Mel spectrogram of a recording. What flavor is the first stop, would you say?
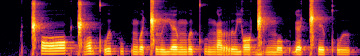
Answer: click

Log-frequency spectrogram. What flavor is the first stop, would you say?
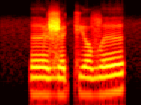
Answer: plain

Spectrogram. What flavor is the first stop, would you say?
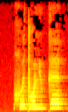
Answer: plain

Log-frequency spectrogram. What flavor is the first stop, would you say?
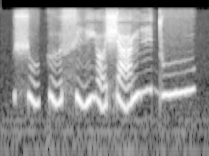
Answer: plain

